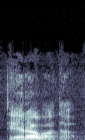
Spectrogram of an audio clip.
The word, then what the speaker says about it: Theravada: Hence, being Tamil word, Theravada should actually be pronounced as Theravada.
